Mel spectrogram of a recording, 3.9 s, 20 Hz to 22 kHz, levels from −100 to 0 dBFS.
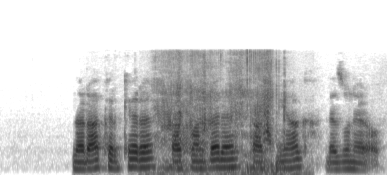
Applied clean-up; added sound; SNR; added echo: none; Zipper (clothing); 7 dB; none.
